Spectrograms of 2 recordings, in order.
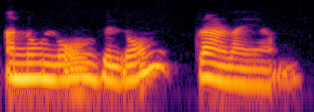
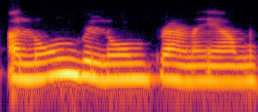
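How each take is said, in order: First: The first word is said as three syllables, 'anulom'. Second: The first word is said as two syllables, 'alom'. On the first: The speaker calls it right. "सही pronunciation है" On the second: The speaker calls it wrong. "गलत भी pronounce करते हैं"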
